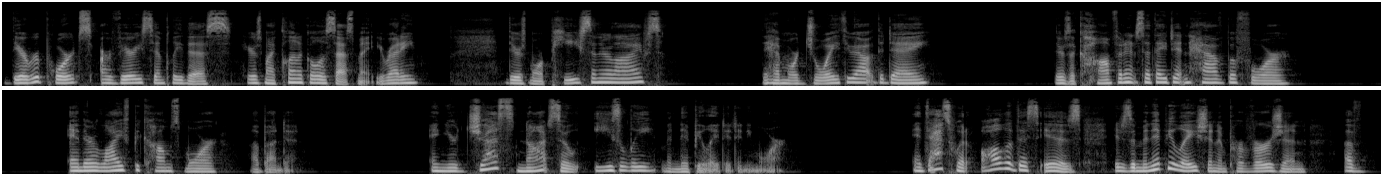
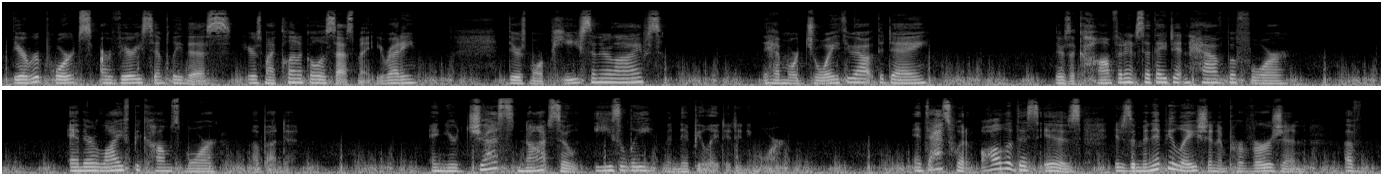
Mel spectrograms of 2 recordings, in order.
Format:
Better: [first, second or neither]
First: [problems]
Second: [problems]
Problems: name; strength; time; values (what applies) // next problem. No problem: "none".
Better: first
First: none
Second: wind noise on the microphone; occasional gusts; 15 dB below the speech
